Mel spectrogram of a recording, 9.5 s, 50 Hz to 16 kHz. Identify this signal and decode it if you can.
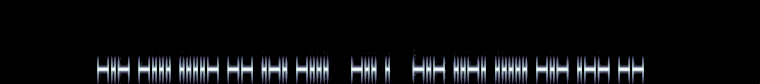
Morse code, heard as a keyed tone, about 28 wpm, 700 Hz. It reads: KB4MRB DE KF5KWM
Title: USA Callsign DE Callsign 28wpm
